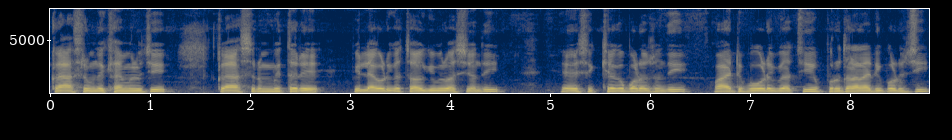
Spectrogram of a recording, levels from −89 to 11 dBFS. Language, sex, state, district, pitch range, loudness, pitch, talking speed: Odia, male, Odisha, Nuapada, 145-155 Hz, -14 LUFS, 150 Hz, 150 wpm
